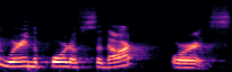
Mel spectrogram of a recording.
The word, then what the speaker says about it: Zadar: All right, so today we're going to be talking about the Port of Zadar or Sadar. Sadar is what it says pronunciation here.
